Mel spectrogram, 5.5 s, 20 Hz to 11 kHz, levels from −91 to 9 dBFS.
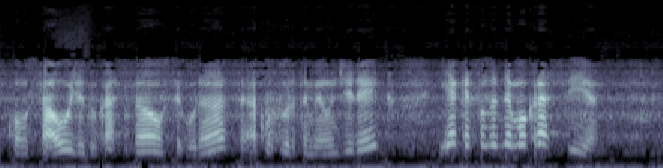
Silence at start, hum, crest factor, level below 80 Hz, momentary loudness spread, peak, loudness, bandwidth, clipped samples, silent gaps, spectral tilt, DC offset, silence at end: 0 s; none; 22 dB; -64 dBFS; 13 LU; 0 dBFS; -21 LUFS; 6.8 kHz; under 0.1%; none; -3.5 dB/octave; 0.2%; 0 s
